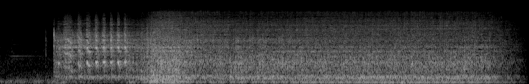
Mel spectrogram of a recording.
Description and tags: Motorcycle Start Engine
A Yamaha motorcycle being started.
engine, motorcycle, start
